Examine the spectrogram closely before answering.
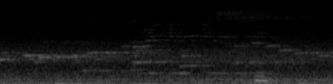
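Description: A faint ice cream truck jingle drifts in from outside as the truck comes by a house at nine o'clock at night, its thin electronic melody playing steadily over a low background rumble.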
